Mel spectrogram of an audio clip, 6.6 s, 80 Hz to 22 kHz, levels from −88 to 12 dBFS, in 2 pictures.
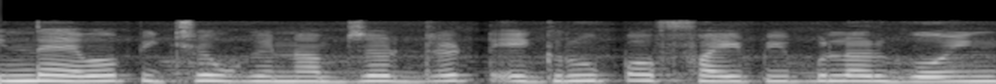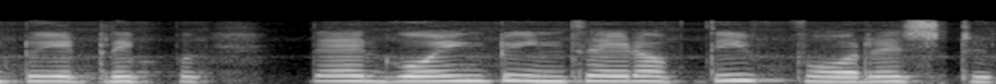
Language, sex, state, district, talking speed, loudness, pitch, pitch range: English, female, Chandigarh, Chandigarh, 235 wpm, -15 LUFS, 240 Hz, 225-250 Hz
